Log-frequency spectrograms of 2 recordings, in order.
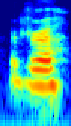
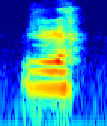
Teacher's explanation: Kalau Tamil punya bahasa reh tu dia bergulung. Reh. Dia bergulung. Tapi kita punya reh dia nipis. Reh. Dia just lalu je.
